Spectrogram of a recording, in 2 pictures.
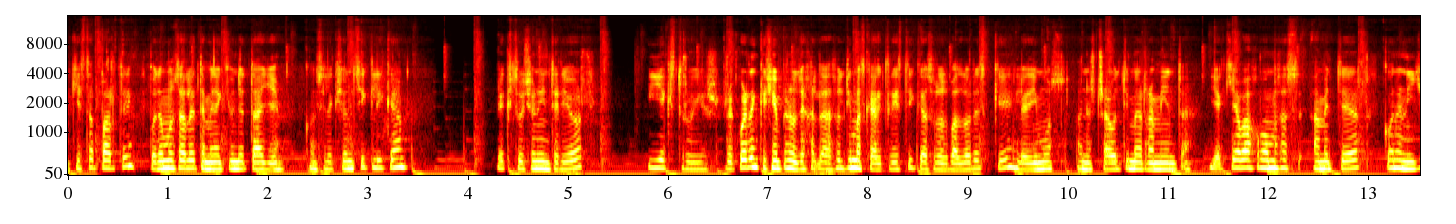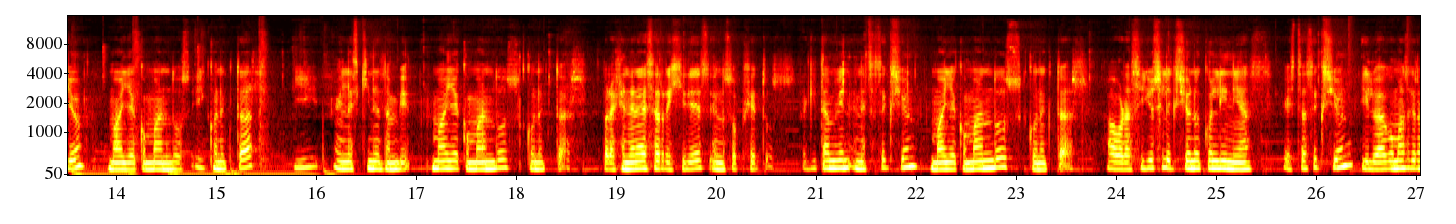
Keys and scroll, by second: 10.2 super+r, 18.6 super+r.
